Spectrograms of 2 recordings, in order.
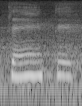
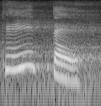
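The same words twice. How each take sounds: First: The final vowel sounds like an i. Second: The final vowel sounds like a closed e. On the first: The speaker calls it right. "A gente fala quente" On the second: The speaker calls it wrong. "A gente não costuma falar dessa maneira"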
